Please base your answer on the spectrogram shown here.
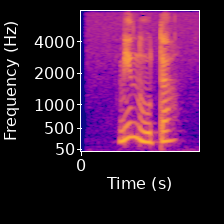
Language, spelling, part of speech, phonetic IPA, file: Russian, минута, noun, [mʲɪˈnutə], Ru-минута.ogg
- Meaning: 1. minute 2. moment, instant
